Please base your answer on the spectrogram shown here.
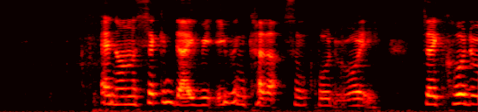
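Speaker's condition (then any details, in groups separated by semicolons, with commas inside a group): Cerebral palsy, dystonic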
